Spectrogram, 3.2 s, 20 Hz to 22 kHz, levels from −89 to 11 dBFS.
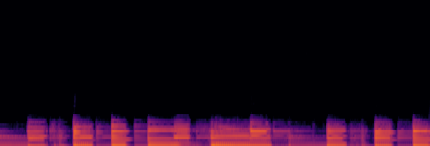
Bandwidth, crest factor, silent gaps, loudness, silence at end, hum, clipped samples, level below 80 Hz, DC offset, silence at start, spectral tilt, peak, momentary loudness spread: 4.8 kHz; 18 dB; none; -30 LUFS; 0 s; none; under 0.1%; -82 dBFS; under 0.1%; 0 s; -6.5 dB/octave; -14 dBFS; 7 LU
